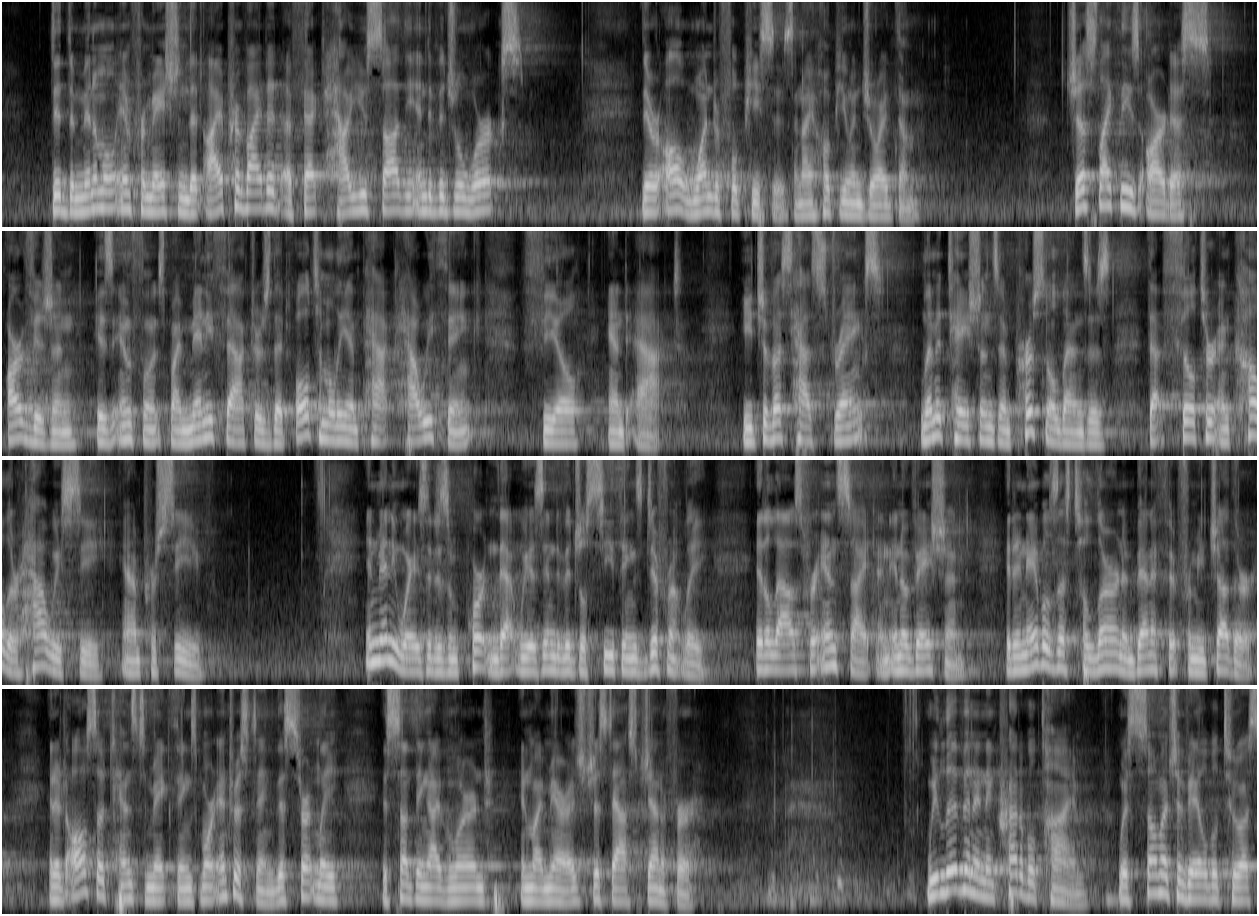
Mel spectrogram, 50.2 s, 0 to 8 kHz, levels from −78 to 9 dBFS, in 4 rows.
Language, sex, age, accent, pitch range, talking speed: English, male, 40-59, American, 120-155 Hz, 150 wpm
